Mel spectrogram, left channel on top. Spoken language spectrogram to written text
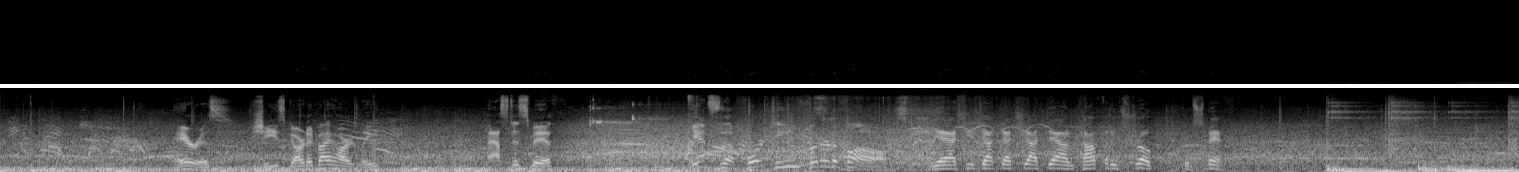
Harris. She's guarded by Hartley. Pass to Smith. Gets the 14-footer to fall. Yeah, she's got that shot down. Confident stroke from Smith.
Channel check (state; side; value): silent; left; 57 dB below the other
